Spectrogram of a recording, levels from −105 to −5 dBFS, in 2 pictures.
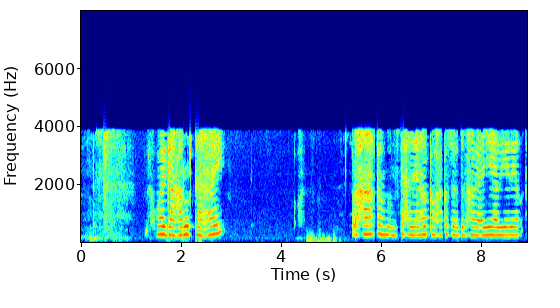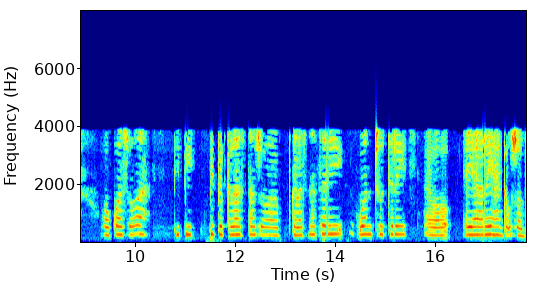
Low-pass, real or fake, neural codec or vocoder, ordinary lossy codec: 7.2 kHz; real; none; AAC, 16 kbps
